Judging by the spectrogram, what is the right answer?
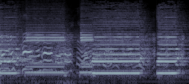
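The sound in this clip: A car horn sounds in three long honks separated by brief gaps, loud and steady, with a warbling, wavering tone.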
